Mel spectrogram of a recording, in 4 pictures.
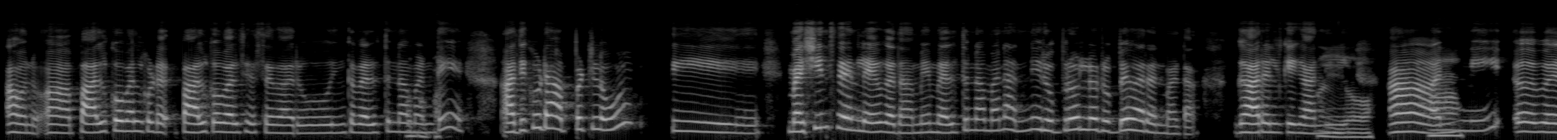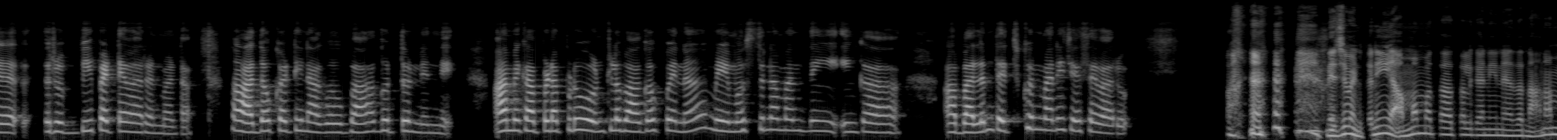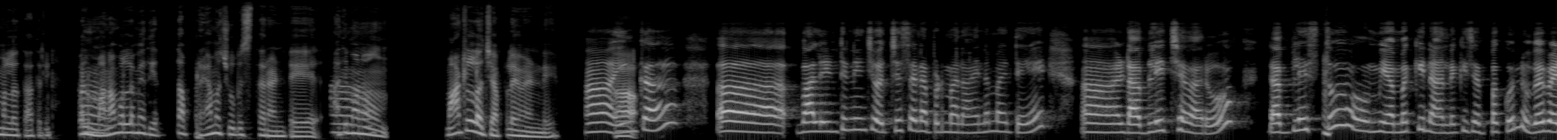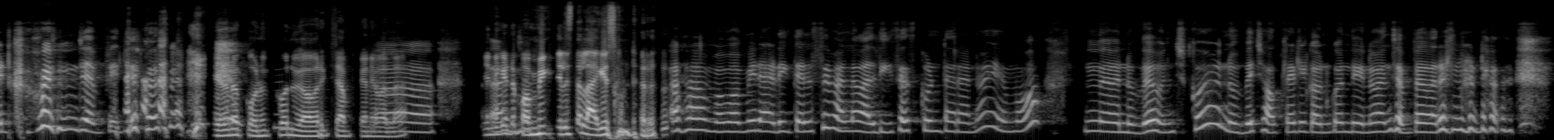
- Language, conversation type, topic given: Telugu, podcast, ప్రతి తరం ప్రేమను ఎలా వ్యక్తం చేస్తుంది?
- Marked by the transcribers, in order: in English: "మెషిన్స్"; "మని" said as "మంది"; chuckle; chuckle; laugh; laughing while speaking: "బెట్టుకో అనే జెప్పిచ్చేవారు"; in English: "మమ్మీకి"; laughing while speaking: "లాగేసుకుంటారు"; other background noise; in English: "మమ్మీ, డ్యాడీకి"; laughing while speaking: "కొనుక్కొని దిను అని జెప్పేవారన్నమాట"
